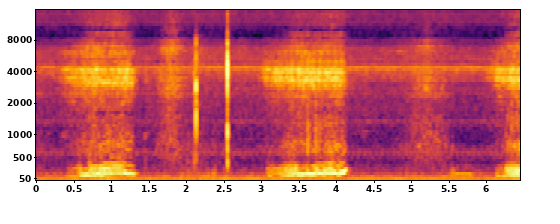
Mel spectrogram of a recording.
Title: Shhh, excuse my snoring 😴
